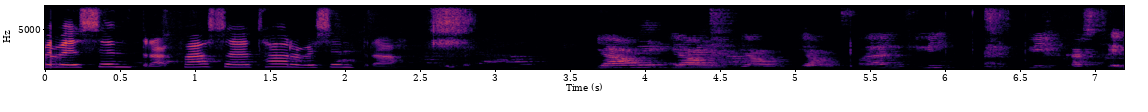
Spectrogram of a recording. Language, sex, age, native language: Icelandic, female, 9, Icelandic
